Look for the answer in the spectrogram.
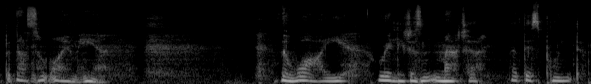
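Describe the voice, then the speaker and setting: A woman playing a wary, paranoid zombie apocalypse survivor in a horror ASMR roleplay, in a soft breathy whisper with hesitant, confiding delivery. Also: low-pitched, slight background noise. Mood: hushed, wary warning. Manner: slow, hesitant, confiding, with pauses.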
